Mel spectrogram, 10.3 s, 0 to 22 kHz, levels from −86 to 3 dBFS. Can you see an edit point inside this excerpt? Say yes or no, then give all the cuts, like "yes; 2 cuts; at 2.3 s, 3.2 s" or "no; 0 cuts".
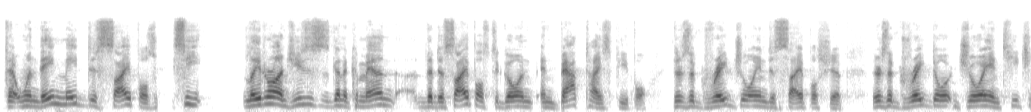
yes; 2 cuts; at 1.6 s, 6.6 s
